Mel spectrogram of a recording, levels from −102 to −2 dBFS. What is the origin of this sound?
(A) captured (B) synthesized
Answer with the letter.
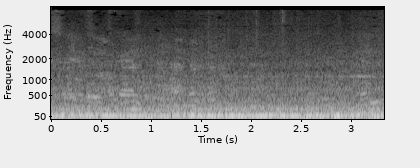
B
